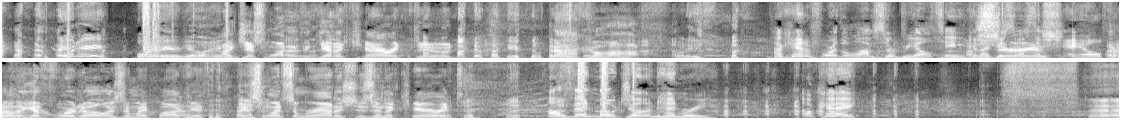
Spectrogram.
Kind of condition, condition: setting, busy venue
